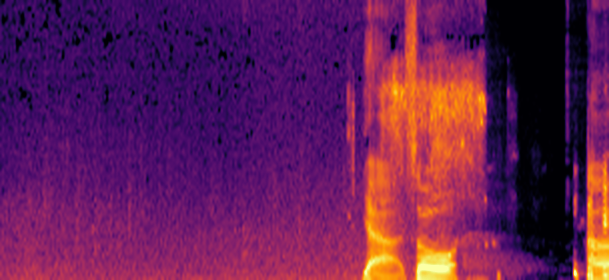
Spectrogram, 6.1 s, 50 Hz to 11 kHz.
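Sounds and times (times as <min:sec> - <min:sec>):
steady rain from a thunderstorm rolling in over Davao: 0:00.0 - 0:04.8
speech: 0:03.6 - 0:04.7, 0:05.9 - 0:06.0
laughter: 0:05.8 - 0:06.0.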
